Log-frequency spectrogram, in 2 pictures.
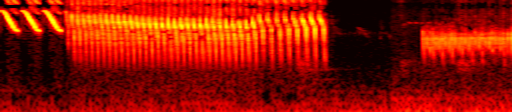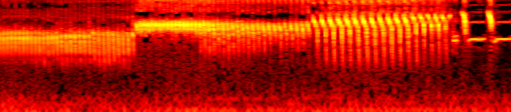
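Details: Canary training song: long rapid rattling trills broken by a short silence, then lower buzzy rolls, a bright sustained trill and closing chirps.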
